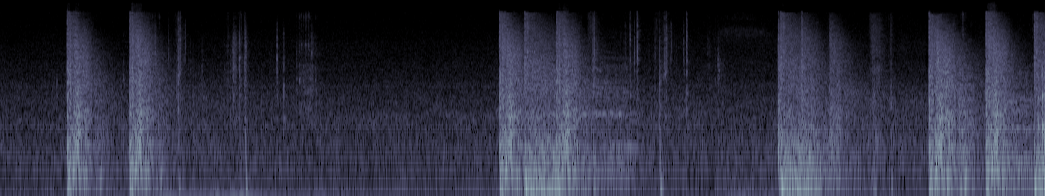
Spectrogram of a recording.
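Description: Gunfire in the video game RimWorld: sharp shots in short volleys, two single cracks early, then a longer burst after a pause and more clustered shots toward the end, loud against a quiet background.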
